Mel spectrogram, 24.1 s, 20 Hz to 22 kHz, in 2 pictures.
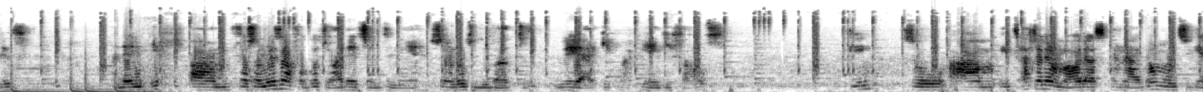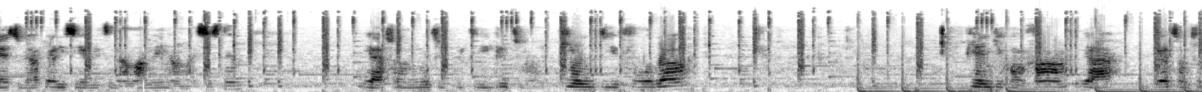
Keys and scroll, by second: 3.8 super+e.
